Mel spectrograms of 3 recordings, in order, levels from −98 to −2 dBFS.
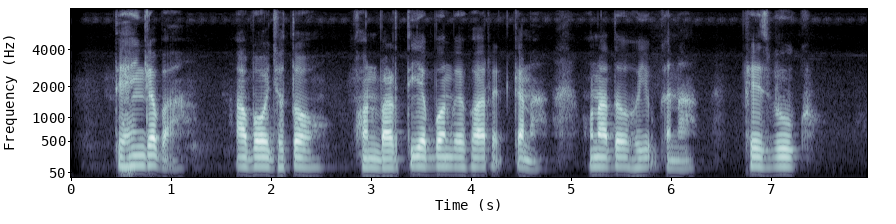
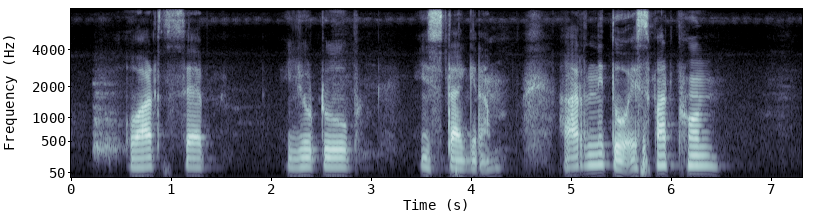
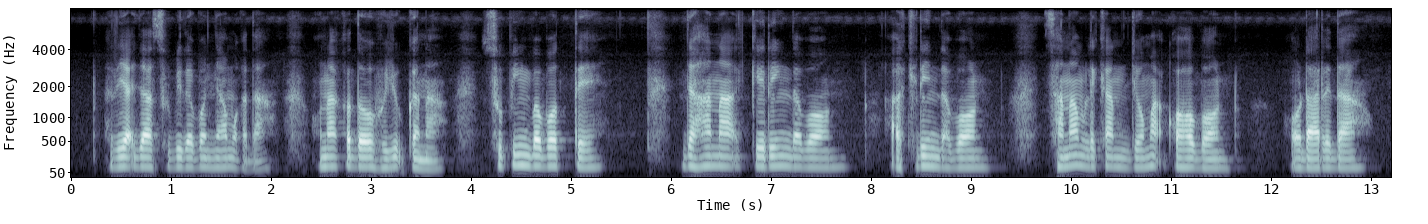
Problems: none marked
